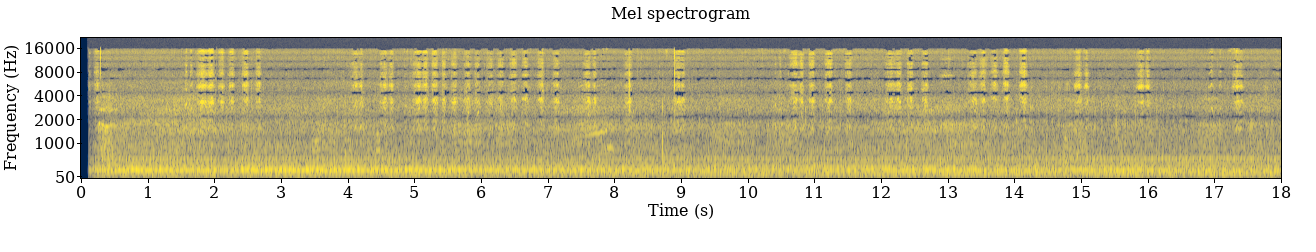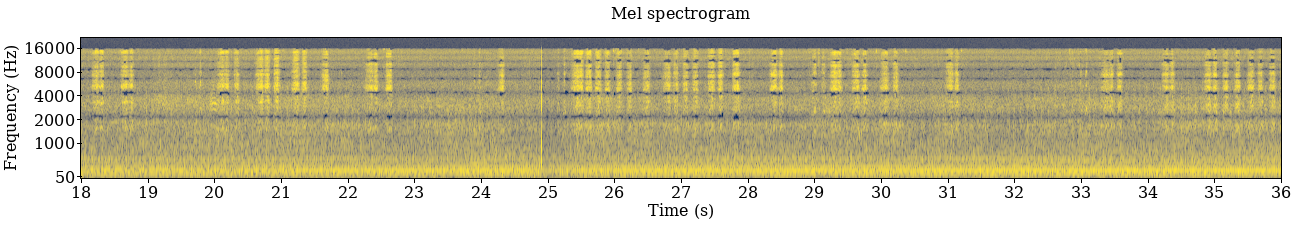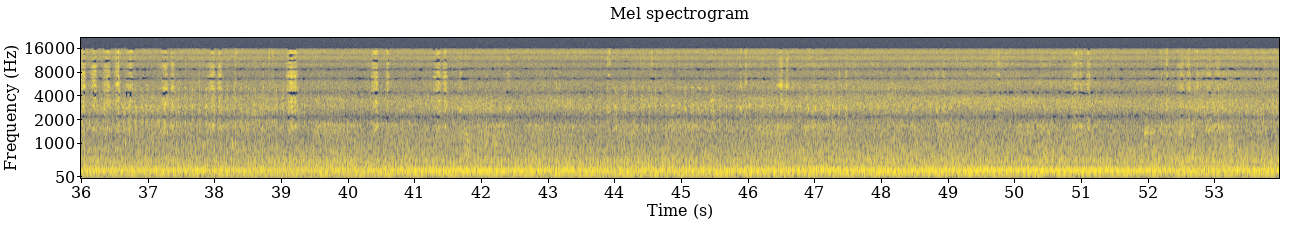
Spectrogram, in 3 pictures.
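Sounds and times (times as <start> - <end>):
engine hum: 0.0 - 53.9.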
